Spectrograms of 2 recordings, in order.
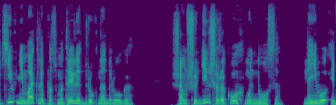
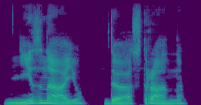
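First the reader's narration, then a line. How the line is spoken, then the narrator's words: Slow reply. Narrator (Russian): Ученик мага медленно ответил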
